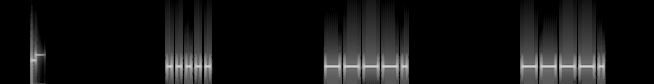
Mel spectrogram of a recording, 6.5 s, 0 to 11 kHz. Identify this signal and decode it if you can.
Morse code, heard as a keyed tone, about 25 wpm, spaced as for 7 wpm, 700 Hz. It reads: 599
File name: Top 90 QSO Elements - 8x Character Spacing - 25wpm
